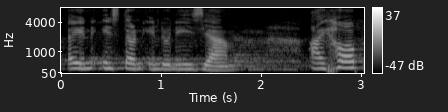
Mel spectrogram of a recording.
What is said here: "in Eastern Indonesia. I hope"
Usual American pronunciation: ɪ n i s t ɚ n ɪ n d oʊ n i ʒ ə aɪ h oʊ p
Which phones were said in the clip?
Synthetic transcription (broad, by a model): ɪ n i s t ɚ n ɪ n d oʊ n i z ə aɪ h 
